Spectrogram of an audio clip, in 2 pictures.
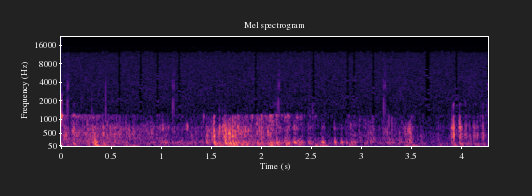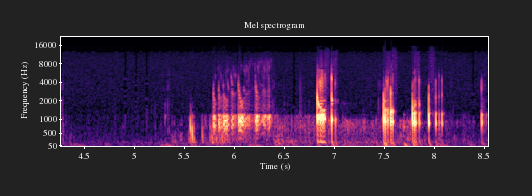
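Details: Adult woman (mother) with a large belly: low rumbling and gurgling building into louder bubbling pops; stomach growling from gas and fluid moving through the gut.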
